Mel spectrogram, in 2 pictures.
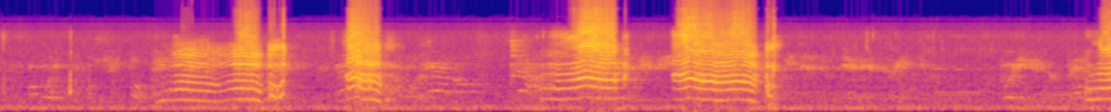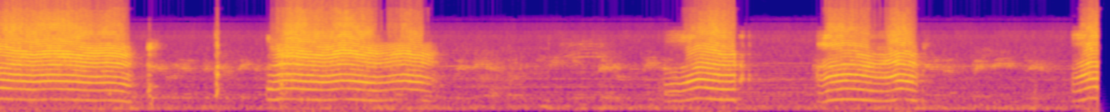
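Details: Baby with hiccups crying: repeated wailing bursts of infant crying separated by short pauses and quieter breaths.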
